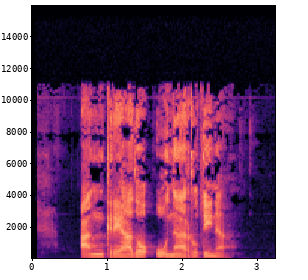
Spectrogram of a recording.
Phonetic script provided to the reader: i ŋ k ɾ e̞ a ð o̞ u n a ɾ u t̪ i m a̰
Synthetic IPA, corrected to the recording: a ŋ k ɾ e̞ a ð o̞ u n a r u t̪ i n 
